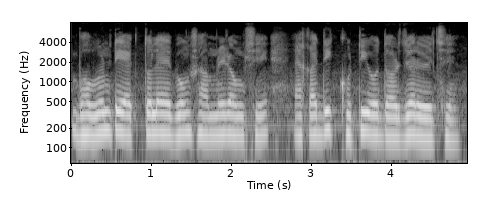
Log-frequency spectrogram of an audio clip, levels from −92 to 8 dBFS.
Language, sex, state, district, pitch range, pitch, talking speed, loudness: Bengali, male, West Bengal, Alipurduar, 150-165 Hz, 155 Hz, 120 wpm, -14 LUFS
